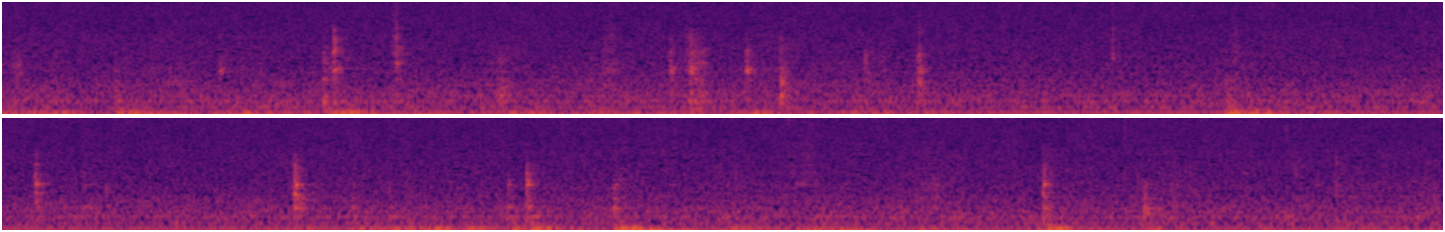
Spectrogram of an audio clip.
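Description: Hand screwdriver turning out the screws of a receiver chassis's sheet-metal bottom panel: small, irregular metallic clicks and ticks.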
